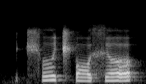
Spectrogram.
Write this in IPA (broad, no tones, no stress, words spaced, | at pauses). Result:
t͡ʃʰɤt͡ʃʼɔ xʲʌ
